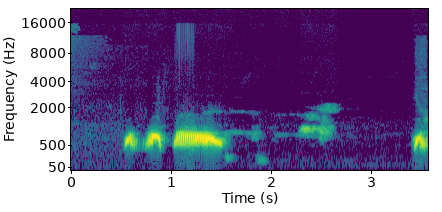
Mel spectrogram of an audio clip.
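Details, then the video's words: Decoy spotted dove calling to attract wild doves: two brief hoots then a long buzzy coo sliding down, a faint higher note after, and the next phrase starting near the end. "tiếng chim cu gáy mồi gáy gọi chuẩn kích bổi hiệu quả"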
